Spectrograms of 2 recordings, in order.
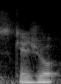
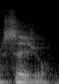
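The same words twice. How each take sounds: First: "schedule" with a hard SK start; American SCHEDULE. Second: "schedule" with a soft SH start; British SCHEDULE. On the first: Teacher offering both options for the verb, American SCHEDULE. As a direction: say "schedule" as SKE-jool. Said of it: "the American pronunciation pronounced". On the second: Teacher offering both options for the verb, British SCHEDULE. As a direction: say "schedule" as SHED-yool. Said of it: "the British pronunciation sounds something like". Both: Shown as a demonstration.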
